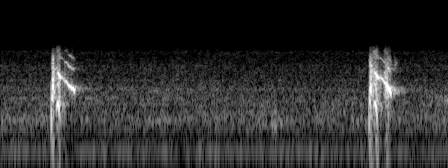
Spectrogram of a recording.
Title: has the Hiccups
